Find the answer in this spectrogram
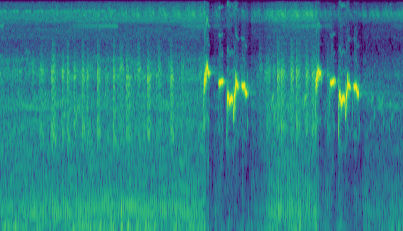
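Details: Sooty-headed bulbul calling loudly to draw in wild birds, giving two quick phrases about a second apart, each a short run of four clear, bouncy whistled notes over faint buzzy background chatter.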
